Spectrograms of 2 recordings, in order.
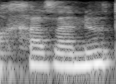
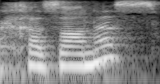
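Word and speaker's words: חזנות: The Nusach, and then the more elaborate, what we call chazanut or chazanas with the Eastern European pronunciation, that was new.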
